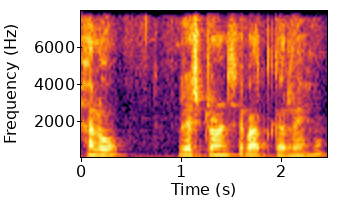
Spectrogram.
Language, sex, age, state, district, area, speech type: Hindi, male, 45-60, Madhya Pradesh, Bhopal, rural, spontaneous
